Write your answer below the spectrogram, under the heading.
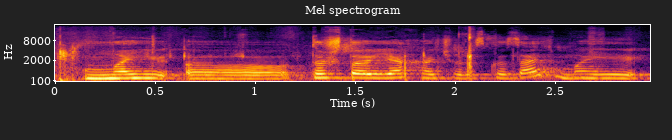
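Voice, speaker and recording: Against noticeable background noise and audible room echo, a woman speaks at a fairly high pitch with fairly even intonation. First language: Russian. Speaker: alumna speaker. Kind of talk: talk to live audience. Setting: stage with audience. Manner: casual, relaxed.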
